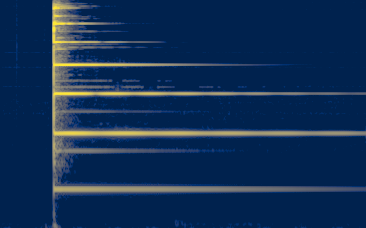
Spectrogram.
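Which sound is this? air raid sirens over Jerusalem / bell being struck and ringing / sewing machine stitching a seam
bell being struck and ringing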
